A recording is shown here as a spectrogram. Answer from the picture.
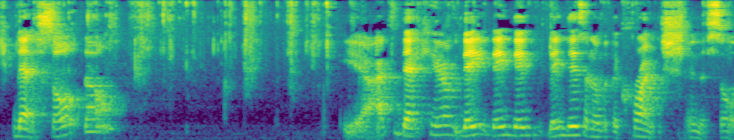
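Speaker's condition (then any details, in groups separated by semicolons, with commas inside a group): No condition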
